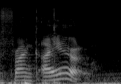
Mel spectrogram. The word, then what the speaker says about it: Frank Iero: Frank Iero. Thank you very much. That was a really good pronunciation of my name, by the way. A lot of people don't get that.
